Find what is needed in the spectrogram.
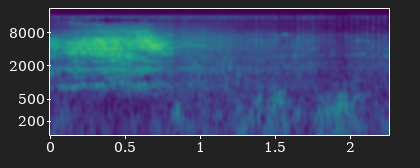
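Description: Wind buffeting the microphone of a handheld camera while riding a bicycle, an uneven low rumble, with a brief hiss in the first half second or so.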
